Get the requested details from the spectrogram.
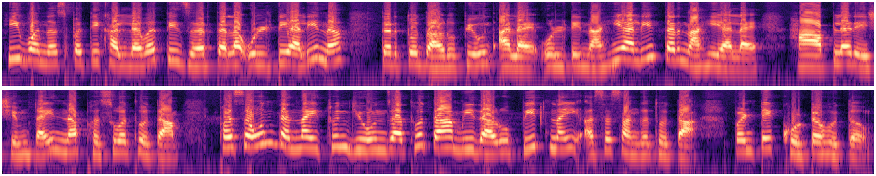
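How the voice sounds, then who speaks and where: A woman's voice: on the high side, moderate pace, a little mellow, lightly acted. A woman voicing an earnest young village woman from a television serial, explaining herself.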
